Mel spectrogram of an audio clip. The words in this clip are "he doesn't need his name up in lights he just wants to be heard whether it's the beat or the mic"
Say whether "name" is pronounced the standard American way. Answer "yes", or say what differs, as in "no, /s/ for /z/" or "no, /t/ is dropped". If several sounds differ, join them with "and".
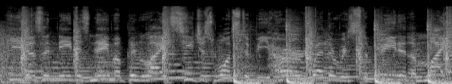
yes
